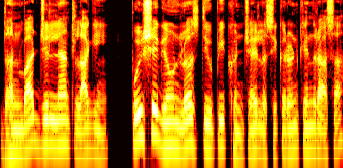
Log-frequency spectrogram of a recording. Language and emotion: Goan Konkani, neutral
